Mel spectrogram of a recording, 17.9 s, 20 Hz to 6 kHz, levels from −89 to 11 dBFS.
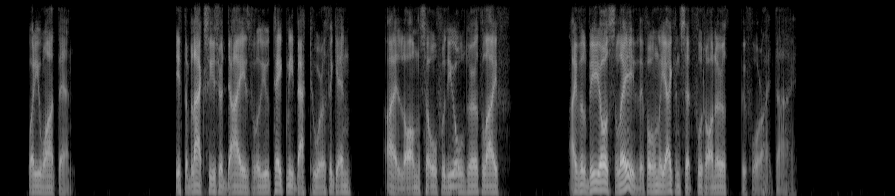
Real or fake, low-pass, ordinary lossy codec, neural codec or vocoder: fake; 5.4 kHz; Opus, 32 kbps; codec, 16 kHz, 4.8 kbps, FACodec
